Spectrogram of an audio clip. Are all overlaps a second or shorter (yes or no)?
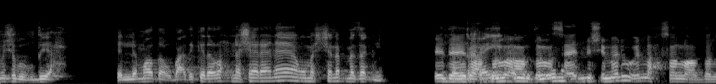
no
